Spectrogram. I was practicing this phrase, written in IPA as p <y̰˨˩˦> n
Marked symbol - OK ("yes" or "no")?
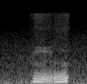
yes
